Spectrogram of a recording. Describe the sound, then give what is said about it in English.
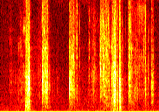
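Scissors snip through cardboard boxes, breaking them down for recycling, in a quick series of about six crisp, crunchy cuts with brief irregular pauses, fairly quiet, with no talking. “She was taking her recycling to her car and was carrying scissors to break the trash down. Okay, that makes sense, right? You're going to cut the boxes up.”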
